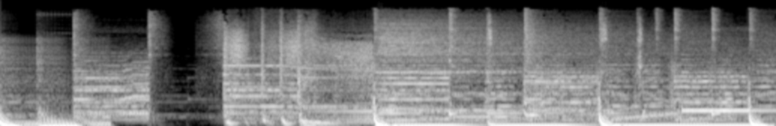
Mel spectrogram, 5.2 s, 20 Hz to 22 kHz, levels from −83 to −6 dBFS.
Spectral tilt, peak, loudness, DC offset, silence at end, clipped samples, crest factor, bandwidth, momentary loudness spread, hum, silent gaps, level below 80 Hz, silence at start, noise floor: -4.5 dB/octave; 0 dBFS; -13 LUFS; under 0.1%; 0 s; under 0.1%; 12 dB; 17 kHz; 8 LU; none; none; -14 dBFS; 0 s; -32 dBFS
